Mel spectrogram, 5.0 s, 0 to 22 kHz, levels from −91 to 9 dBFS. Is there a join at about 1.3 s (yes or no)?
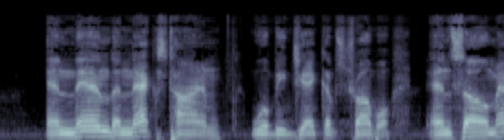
no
